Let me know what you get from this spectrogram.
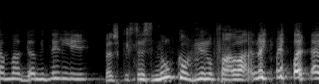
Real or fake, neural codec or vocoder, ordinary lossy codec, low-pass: fake; codec, 24 kHz, 1.5 kbps, HILCodec; none; 7.2 kHz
